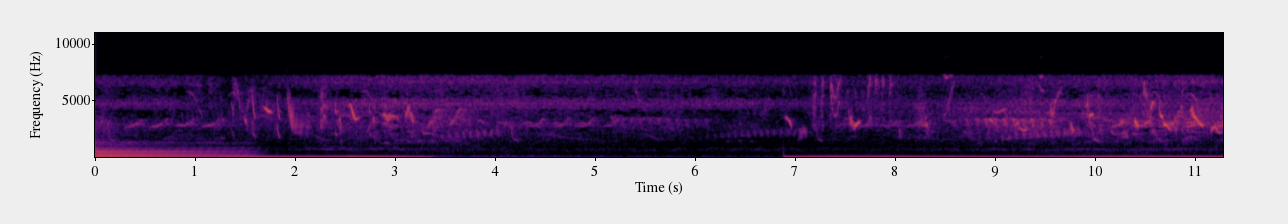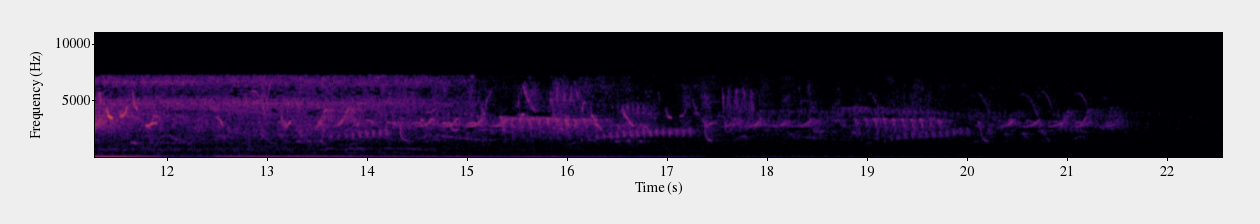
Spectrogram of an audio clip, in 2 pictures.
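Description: Faint birds chirping, with many short, quick calls and whistles. They get livelier from about seven seconds in and fade away near the end. In the first two seconds a held music chord dies out.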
